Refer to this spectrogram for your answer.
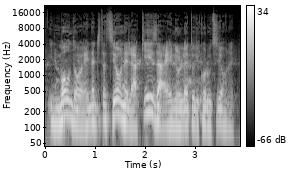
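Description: A man preaching a sermon with passion, swinging from loud shouted peaks down to quiet, low asides. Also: lively intonation, normal speed, crowd noise. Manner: impassioned, rises to shouts then drops low.

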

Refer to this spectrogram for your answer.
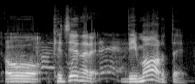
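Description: A man preaching to a congregation in an ordinary mid-range voice. He presses his points with rhetorical questions, pushes up into loud emphatic bursts, then drops into quieter asides. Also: animated, takes it slowly, crowd noise. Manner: swings between sudden raised bursts and low asides. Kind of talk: sermon.

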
